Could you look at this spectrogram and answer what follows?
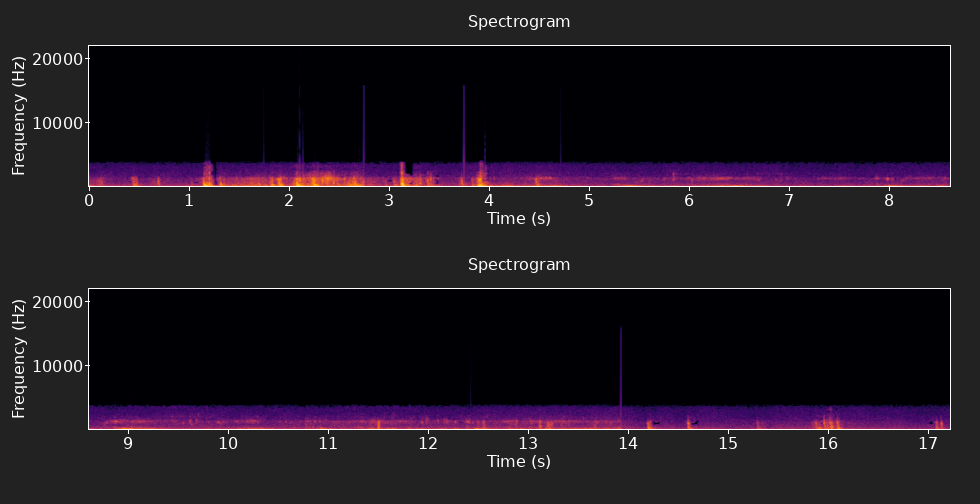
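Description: Paddle strokes and water slapping and knocking against a stand-up paddleboard, heard up close from the board's nose, with wind rumbling on the microphone. The splashes and knocks come thick and loud for the first few seconds, then thin out and quieten.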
